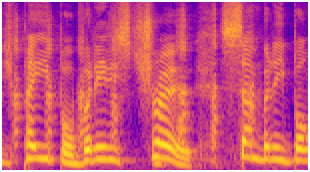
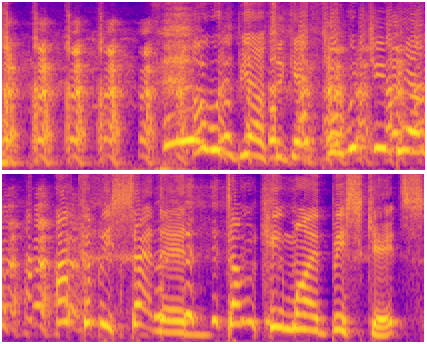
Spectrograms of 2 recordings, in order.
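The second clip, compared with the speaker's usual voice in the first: high, slow, laughing incredulity; laughing disbelief; 9 semitones higher than usual. Real, not acted. Host picturing himself at the cafe, laughing disbelief. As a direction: squeal it out through laughter.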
